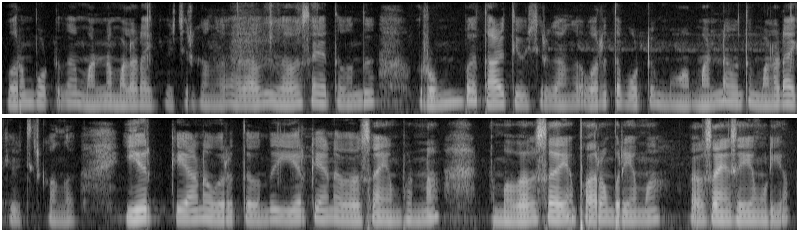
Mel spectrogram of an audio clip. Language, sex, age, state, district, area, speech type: Tamil, female, 45-60, Tamil Nadu, Ariyalur, rural, spontaneous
